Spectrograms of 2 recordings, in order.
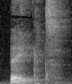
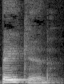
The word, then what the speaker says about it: baked: And baked. It's not baked, it's baked, baked. Good.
